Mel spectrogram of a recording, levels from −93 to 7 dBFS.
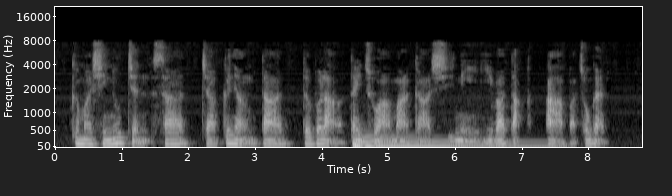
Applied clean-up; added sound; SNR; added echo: none; Bowed string instrument; 1 dB; none.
